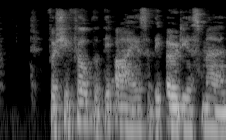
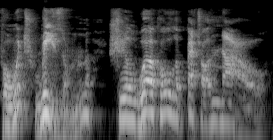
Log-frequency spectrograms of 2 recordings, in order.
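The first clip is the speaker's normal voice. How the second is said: loud, raised, emphatic interjection; pushy uncle cutting in; forceful Ralph Nickleby; 7 semitones higher, 9 dB louder than usual. Acted. Ralph puts in a word for Kate, loud and forceful.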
